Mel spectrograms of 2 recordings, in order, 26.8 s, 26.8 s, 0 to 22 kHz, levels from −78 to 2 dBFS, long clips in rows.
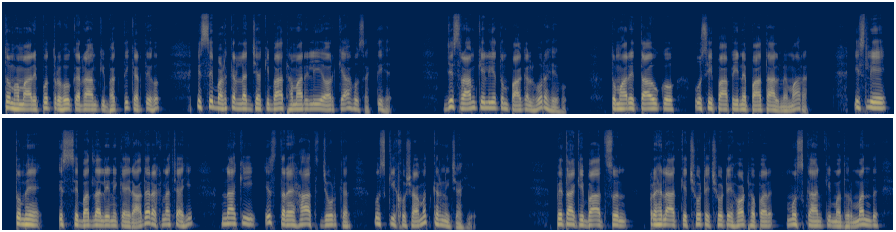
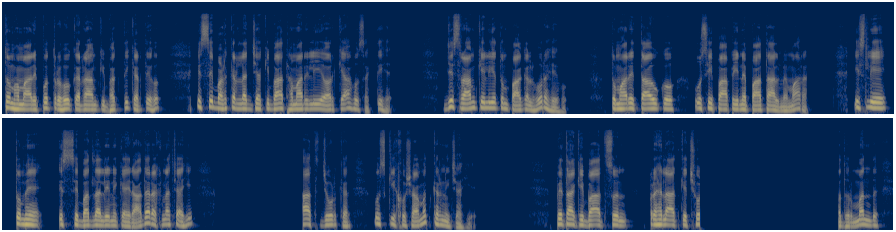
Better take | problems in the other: first | audio cutting out; at 17 s for 1.5 s and at 24 s for 2 s

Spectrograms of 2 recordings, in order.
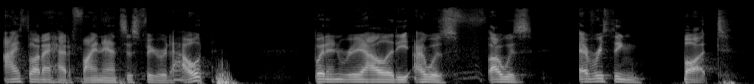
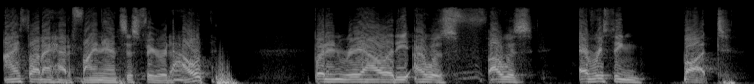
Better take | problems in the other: first | distortion; heavy; 6 dB below the speech

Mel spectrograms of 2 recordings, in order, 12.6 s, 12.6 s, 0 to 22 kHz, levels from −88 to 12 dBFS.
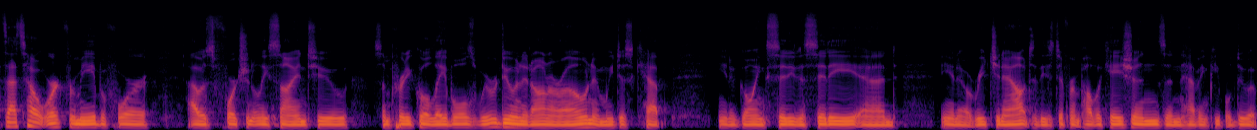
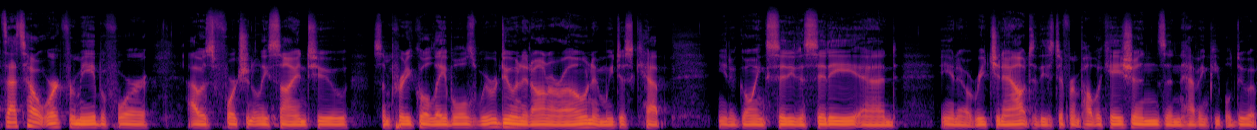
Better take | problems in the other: second | muffled; very; fading above 1.5 kHz

